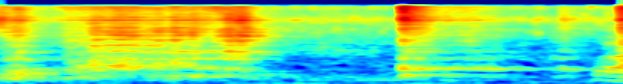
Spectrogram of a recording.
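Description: Chicken curry sizzling and bubbling in an aluminium pot as its metal lid is lifted off, with a sharp clink and brief ringing from the lid about one and a half seconds in.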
